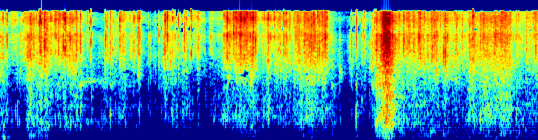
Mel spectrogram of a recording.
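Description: Plastic packaging crinkling and rustling as it is handled and pulled open, with one louder crackle near three seconds in.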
